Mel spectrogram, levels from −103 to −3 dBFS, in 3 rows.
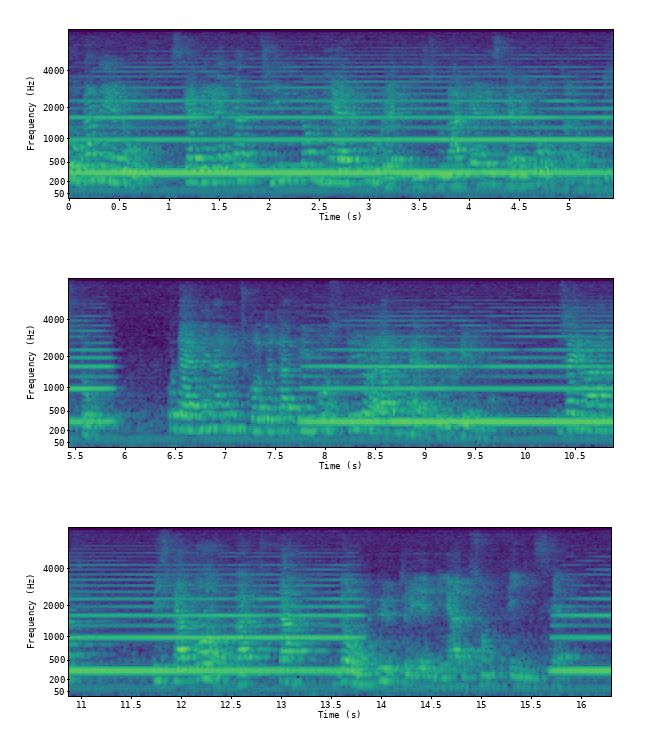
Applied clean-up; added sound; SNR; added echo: none; Wind instrument, woodwind instrument; -4 dB; reverberation time 0.9 s.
